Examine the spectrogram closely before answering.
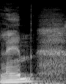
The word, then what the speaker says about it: LEM: the lunar excursion module our LEM which was later simply called the lunar module but was still pronounced lame was designed and built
